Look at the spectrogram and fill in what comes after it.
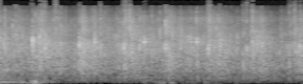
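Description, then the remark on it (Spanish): Steady applause from a crowd, given for Jesus Christ during a sermon: a dense wash of many hands clapping at an even, fairly loud level for a couple of seconds, with no voices standing out. “Ah, dale aplauso a Jesucristo.”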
